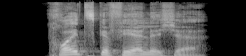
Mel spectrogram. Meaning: inflection of kreuzgefährlich: 1. strong/mixed nominative/accusative feminine singular 2. strong nominative/accusative plural 3. weak nominative all-gender singular
- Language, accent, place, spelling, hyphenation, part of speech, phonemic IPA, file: German, Germany, Berlin, kreuzgefährliche, kreuz‧ge‧fähr‧li‧che, adjective, /ˈkʁɔɪ̯t͡s.ɡəˌfɛːɐ̯lɪçə/, De-kreuzgefährliche.ogg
